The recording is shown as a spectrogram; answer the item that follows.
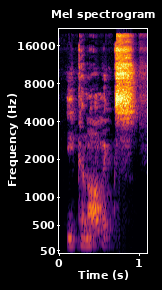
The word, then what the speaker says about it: economics: of the word is economics economics economics with the long e sound the sound the archer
